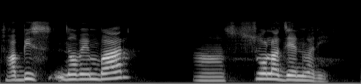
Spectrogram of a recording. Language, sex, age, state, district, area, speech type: Nepali, female, 45-60, West Bengal, Jalpaiguri, urban, spontaneous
